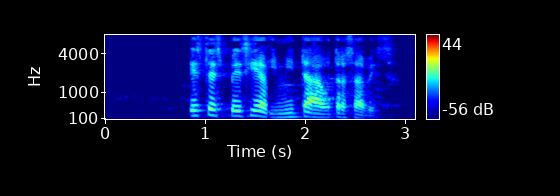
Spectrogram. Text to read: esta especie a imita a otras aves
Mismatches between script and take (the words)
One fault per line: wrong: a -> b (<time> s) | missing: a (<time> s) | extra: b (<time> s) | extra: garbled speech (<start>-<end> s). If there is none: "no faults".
no faults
